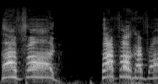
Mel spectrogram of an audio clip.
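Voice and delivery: mock, very high, repeated shouting. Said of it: "two fat guys in a room yelling at him to have fun".

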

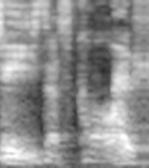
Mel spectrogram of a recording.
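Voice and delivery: put-on low male mutter. Telling a story about a queue, imitating the man in front muttering under his breath. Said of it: "like under his breath".

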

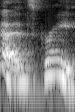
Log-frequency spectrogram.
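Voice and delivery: unconvincing, half-hearted, insincere throwaway tone. Praising a game, sounding insincere. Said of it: "That sounded so insincere".

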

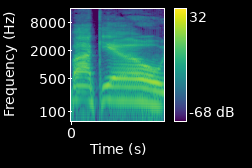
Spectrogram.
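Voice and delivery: imitated Boston townie accent. Describing aggressive masculine townies met in Boston: imitating Boston townie accent. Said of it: "there's that accent of".

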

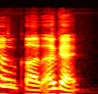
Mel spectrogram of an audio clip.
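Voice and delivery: speech mixed with laughter. Trying to continue after apologizing, laughing while talking. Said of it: "I can't stop laughing now".

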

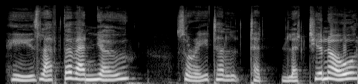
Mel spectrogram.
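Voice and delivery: put-on clumsy Welsh accent. Retelling how the groom's mom broke the news, in a bad Welsh accent. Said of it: "see if I can do a Welsh accent".

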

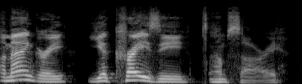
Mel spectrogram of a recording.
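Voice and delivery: slow, deliberate, acted delivery. Showing how the apology line is said after dropping arms: acting out the line. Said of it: "let me do that again".

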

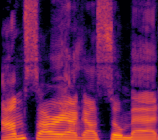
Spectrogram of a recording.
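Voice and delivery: ordinary talk, nothing marked

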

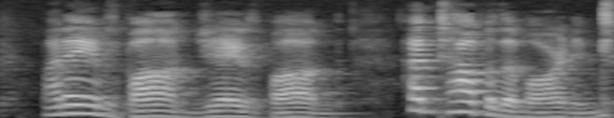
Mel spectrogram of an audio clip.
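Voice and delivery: low-pitched voice with heavy Irish lilt. Mocking an actor's Bond performance in hindsight, Irish-accented James Bond. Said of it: "So was his English after a while".

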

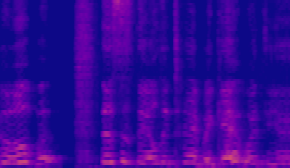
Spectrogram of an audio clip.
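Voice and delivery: acted crying, tearful, high-pitched voice. Retelling what was said while crying to a partner: imitating own crying. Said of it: "I start crying and saying".

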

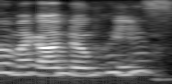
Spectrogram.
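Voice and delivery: put-on shaking, trembling, begging, pleading voice. Retelling being followed to the Airbnb, she acts out her own past plea, shaking. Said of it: "I'm literally like shaking".

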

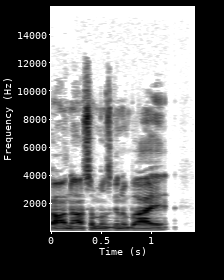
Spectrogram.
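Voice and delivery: ordinary delivery

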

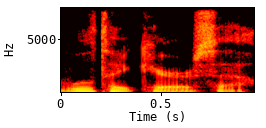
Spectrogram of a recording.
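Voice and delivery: hushed whisper. Describing a scene, the speaker quotes a man who leans over: retelling a whispered line. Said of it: "leans over and whispers like".

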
